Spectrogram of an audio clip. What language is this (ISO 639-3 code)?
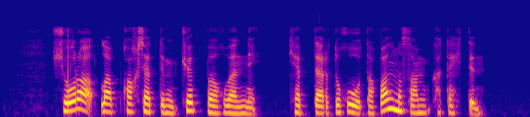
uig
